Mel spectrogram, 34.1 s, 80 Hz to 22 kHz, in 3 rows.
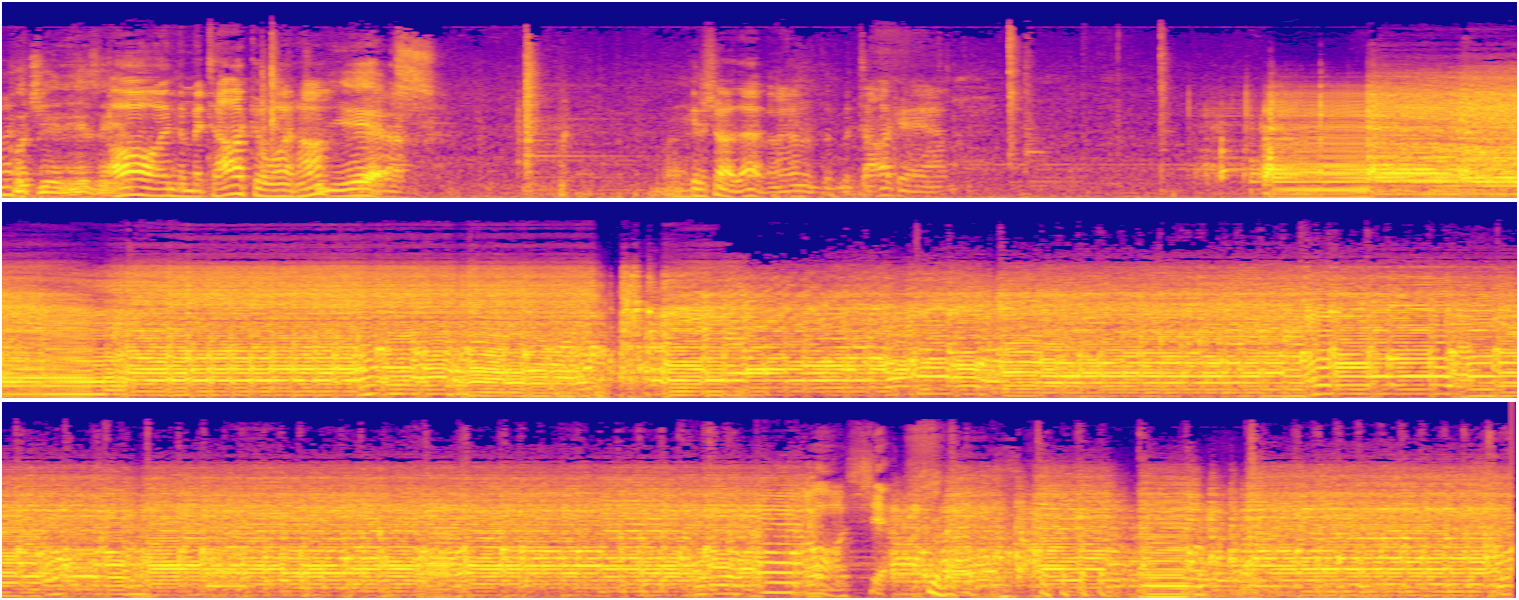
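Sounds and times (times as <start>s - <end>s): distorted electric guitar riff: 8.9s - 34.0s.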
